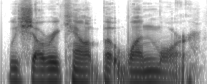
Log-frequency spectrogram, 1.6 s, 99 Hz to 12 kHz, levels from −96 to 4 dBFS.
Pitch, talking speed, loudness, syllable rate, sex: 105 Hz, 230 wpm, -16 LUFS, 5.7 syllables/s, male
